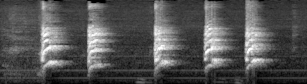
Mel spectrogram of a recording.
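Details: Lexie, a female Samoyed puppy playing the piano, lets out five very loud, high-pitched yaps in quick succession, each short and sharp, spaced about half a second apart over a low constant hum.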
